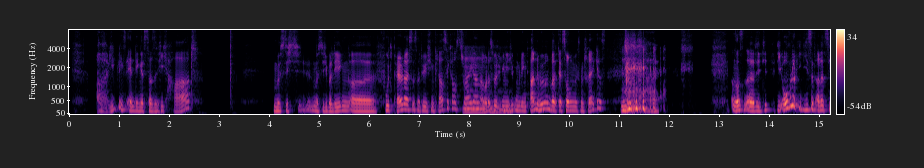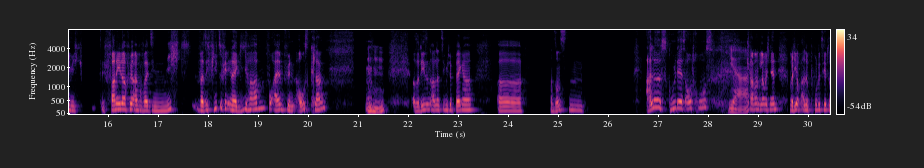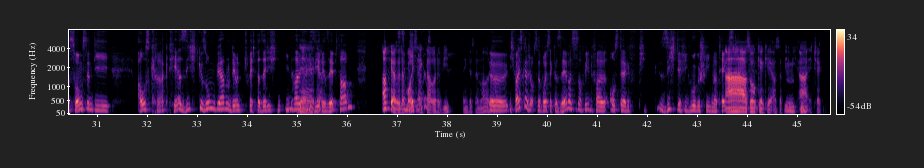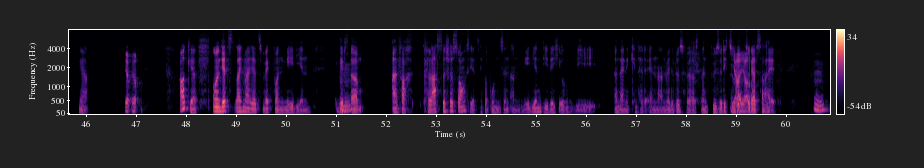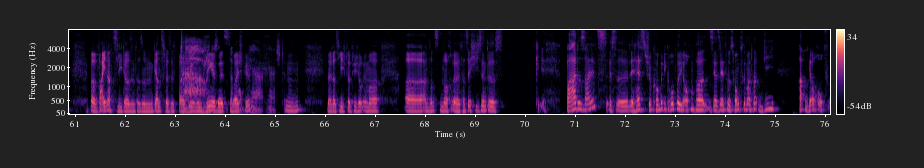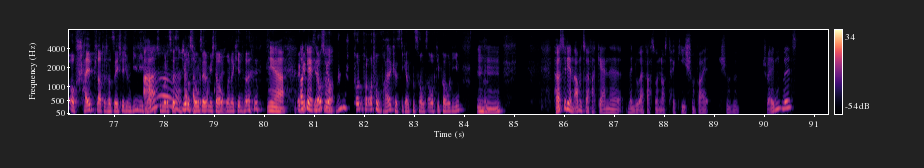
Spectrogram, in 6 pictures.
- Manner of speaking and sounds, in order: other background noise; laugh; snort; snort; snort; in English: "Voice Actor"; in English: "Voice Actor"; drawn out: "Ah"; put-on voice: "Ah"; snort; anticipating: "Ah"; laughing while speaking: "Kindheit"; unintelligible speech; laughing while speaking: "hm"; snort
- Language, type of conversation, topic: German, podcast, Welches Lied erinnert dich an deine Kindheit?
